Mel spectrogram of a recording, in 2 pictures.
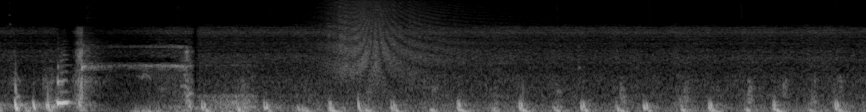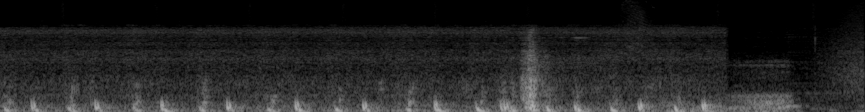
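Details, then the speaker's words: Rapid, regular heart sounds over a steady background hum, recorded with a Bluetooth stethoscope and played back during a pediatrician's online telemedicine consultation. "I'm playing out some Bluetooth stethoscope recorded auscultated sounds."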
